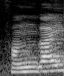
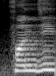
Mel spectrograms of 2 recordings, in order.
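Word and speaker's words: fungi: फंगाई मैंने बोला था, फंजी भी उसका प्रॉपर स्टैंडर्ड प्रोनाउंसिएशन है, बट आप फंगी, फंजी, फंगाई जो भी बोलने से चलेगा।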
